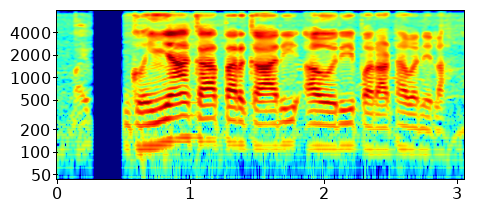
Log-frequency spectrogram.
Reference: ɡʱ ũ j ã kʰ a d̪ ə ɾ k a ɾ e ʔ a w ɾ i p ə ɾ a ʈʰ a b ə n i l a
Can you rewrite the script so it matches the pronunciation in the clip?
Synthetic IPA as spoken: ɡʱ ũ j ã k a t̪ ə ɾ k a ɾ i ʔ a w ɾ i p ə ɾ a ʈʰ a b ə n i l a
